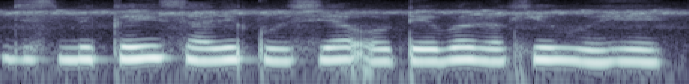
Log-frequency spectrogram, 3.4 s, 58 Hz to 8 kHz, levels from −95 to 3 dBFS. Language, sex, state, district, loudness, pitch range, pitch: Hindi, female, Arunachal Pradesh, Papum Pare, -14 LUFS, 225-250 Hz, 245 Hz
